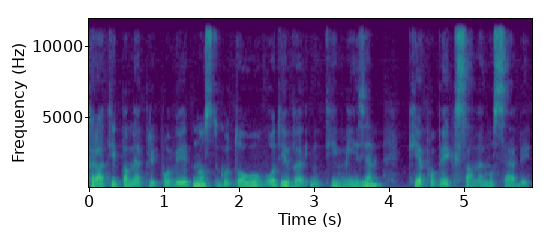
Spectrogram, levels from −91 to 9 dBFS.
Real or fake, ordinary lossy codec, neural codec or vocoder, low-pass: fake; none; codec, 24 kHz, 6 kbps, HILCodec; none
